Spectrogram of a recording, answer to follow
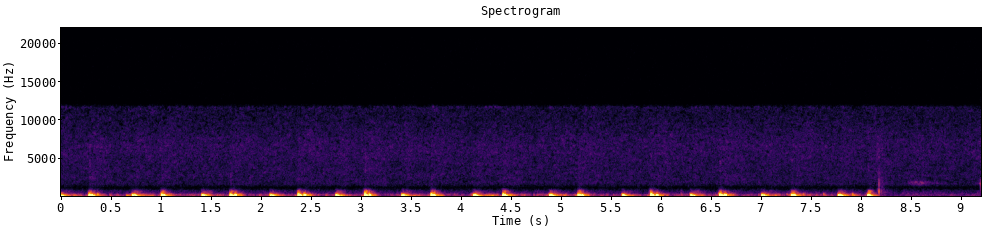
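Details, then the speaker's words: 21-year-old man with normal second sound splitting, third left sternal border. Innocent grade 2 systolic murmur. "did you hear the innocent grade 2 systolic murma"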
